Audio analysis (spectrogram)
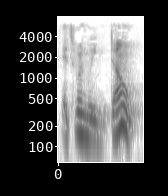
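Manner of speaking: soft, low ending that fades away; fading to hush. Real, not acted. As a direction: let it sink into a quiet close. Closing point fading to hush.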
